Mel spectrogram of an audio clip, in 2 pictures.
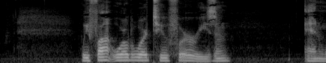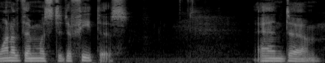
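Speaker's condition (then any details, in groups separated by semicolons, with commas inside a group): No condition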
